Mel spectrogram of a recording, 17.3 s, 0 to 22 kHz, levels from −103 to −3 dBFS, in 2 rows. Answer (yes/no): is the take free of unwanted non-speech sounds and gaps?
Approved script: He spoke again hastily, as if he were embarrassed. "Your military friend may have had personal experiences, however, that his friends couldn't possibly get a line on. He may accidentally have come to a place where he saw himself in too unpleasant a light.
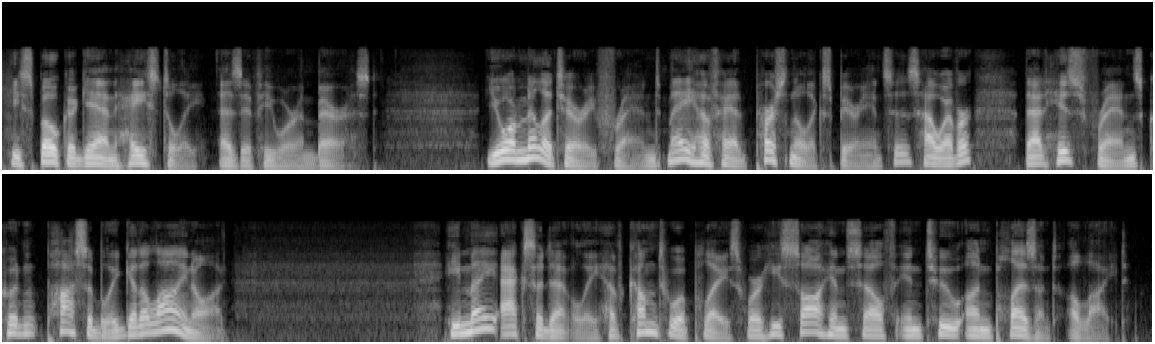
yes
